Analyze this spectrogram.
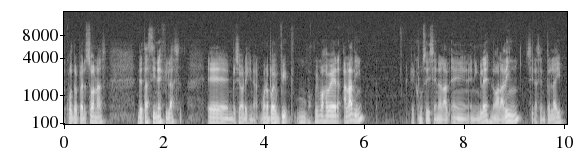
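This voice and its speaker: A man talks through a casual podcast monologue. He is colloquial and self-mocking, and he restarts his sentences often. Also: mid-range voice. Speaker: podcast host and parent.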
